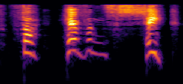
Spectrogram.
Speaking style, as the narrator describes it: screamed Mrs

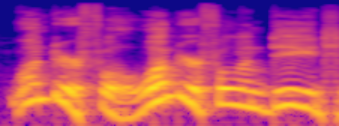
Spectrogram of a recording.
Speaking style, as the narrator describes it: he exclaimed out of joy

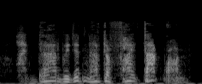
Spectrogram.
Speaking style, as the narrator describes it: Harry whispered

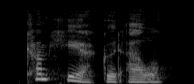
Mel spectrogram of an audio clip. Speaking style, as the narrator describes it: she called in a sweet, pervasive voice

